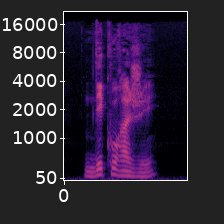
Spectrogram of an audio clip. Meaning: 1. to discourage 2. to lose heart, lose faith
- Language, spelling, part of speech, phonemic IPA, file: French, décourager, verb, /de.ku.ʁa.ʒe/, Fr-décourager.ogg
